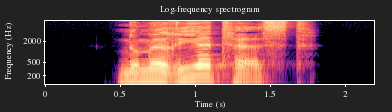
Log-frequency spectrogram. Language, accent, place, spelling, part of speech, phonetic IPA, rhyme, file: German, Germany, Berlin, nummeriertest, verb, [nʊməˈʁiːɐ̯təst], -iːɐ̯təst, De-nummeriertest.ogg
- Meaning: inflection of nummerieren: 1. second-person singular preterite 2. second-person singular subjunctive II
